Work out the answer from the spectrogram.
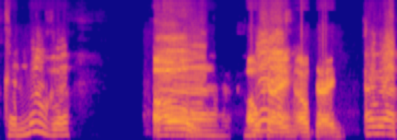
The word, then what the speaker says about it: Knigga: actually pronounced Canuga.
